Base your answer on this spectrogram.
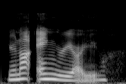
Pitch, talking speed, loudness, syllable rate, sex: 215 Hz, 235 wpm, -17 LUFS, 8.3 syllables/s, female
